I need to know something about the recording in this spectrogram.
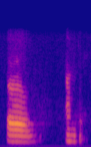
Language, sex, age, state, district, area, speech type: Bodo, male, 18-30, Assam, Chirang, rural, conversation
